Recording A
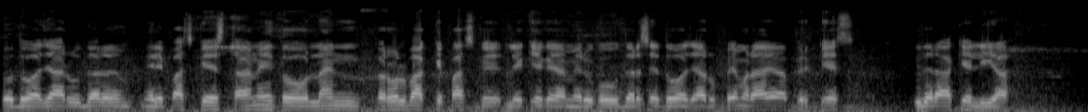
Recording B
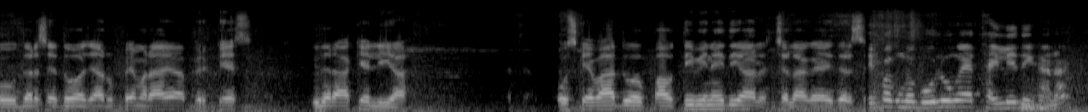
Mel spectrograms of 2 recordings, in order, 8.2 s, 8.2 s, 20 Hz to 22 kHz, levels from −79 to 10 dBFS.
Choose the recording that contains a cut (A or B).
B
